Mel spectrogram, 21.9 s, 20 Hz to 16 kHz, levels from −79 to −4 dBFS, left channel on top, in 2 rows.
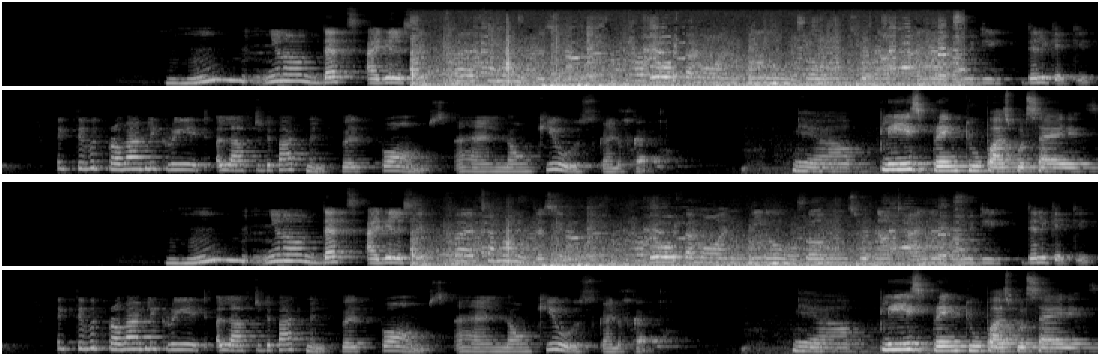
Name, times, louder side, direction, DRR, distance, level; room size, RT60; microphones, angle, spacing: voice 1, 1.6-5.7 6.4-10.9 11.5-17.4, equal, 5° right, 5 dB, 0.7 m, -32 dB
sound 1, 4.1-9.6, left 3 dB, 70° left, 0.8 m, -27 dB
voice 2, 18.9-19.4 19.7-21.7, left 1 dB, 15° left, 1 dB, 2.1 m, -26 dB
24.0 x 8.7 x 5.2 m, 0.82 s
head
